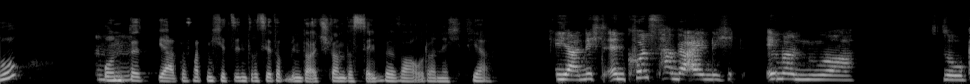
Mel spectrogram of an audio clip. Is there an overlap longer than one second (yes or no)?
no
